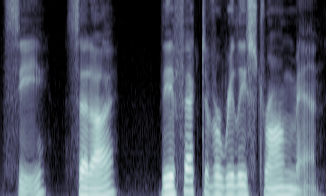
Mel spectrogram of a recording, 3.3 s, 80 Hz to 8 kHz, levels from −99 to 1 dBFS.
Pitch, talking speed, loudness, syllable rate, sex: 115 Hz, 185 wpm, -18 LUFS, 4.6 syllables/s, male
